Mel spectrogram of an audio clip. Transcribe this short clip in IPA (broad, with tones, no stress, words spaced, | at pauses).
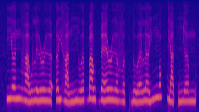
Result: jəː˧nva˨˩˨wlɨ˨˩˨ ɹɨ˨˩ə̯ʔə˧jva˨˩˨nɲu˨˩˦ə̯ ɓa˧wɓɛ˨˩˦ɹɨ˨˩ə̯ və˨˩k̚ɗu˨˩˨ə̯ lə˨˩˦jŋɔ˦˥k̚ja˨˩t̚ ɲə˧m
